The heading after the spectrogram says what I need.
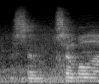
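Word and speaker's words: Cymbala: reading uh fresh wind fresh fire with jim symbol is that how you pronounce it yeah he says god is attracted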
